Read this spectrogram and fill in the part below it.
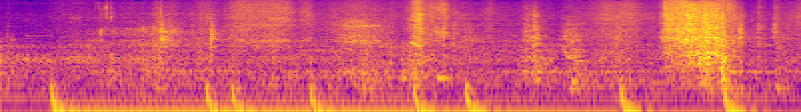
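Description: A bag rustles as it is handled.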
